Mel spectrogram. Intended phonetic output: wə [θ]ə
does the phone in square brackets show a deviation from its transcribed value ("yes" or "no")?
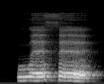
no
